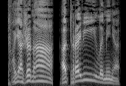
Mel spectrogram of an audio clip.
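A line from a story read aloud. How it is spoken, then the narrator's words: Shouting monk. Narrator (Russian): кричал монах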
